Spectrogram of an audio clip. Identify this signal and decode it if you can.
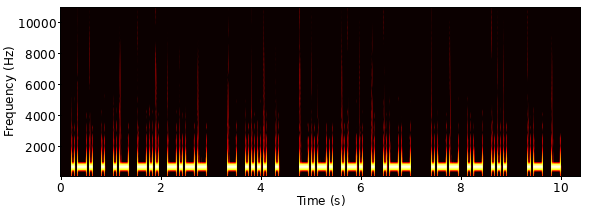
Morse code, heard as a keyed tone, about 20 wpm, 700 Hz. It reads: READY THE CREW WAS AT
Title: Sentences from Top 1500 Words 20wpm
